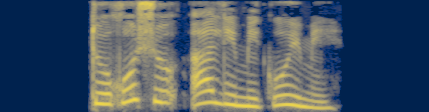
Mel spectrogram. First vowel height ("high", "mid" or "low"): mid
